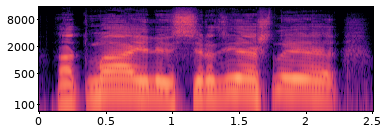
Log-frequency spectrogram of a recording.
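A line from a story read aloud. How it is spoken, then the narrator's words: Emotional groan. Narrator (Russian): с чувством простонал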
